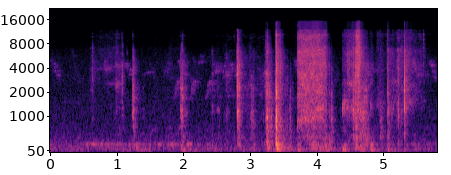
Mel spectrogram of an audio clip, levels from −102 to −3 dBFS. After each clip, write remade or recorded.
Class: recorded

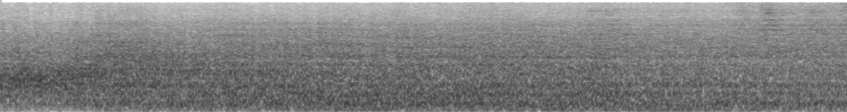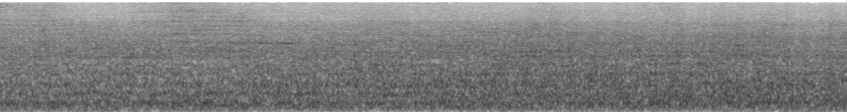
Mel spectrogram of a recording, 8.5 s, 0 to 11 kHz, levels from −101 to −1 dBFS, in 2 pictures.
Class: recorded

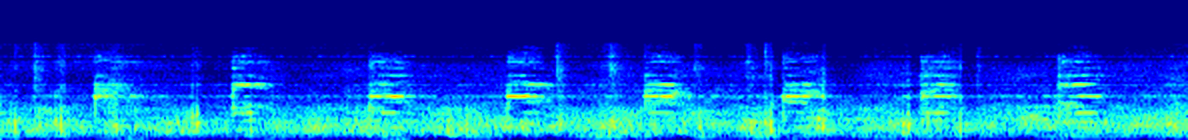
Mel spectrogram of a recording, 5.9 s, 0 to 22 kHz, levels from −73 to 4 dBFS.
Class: remade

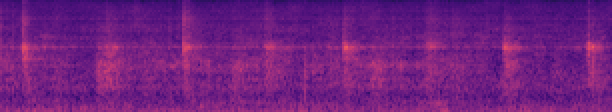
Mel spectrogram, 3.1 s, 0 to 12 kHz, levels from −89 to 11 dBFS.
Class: remade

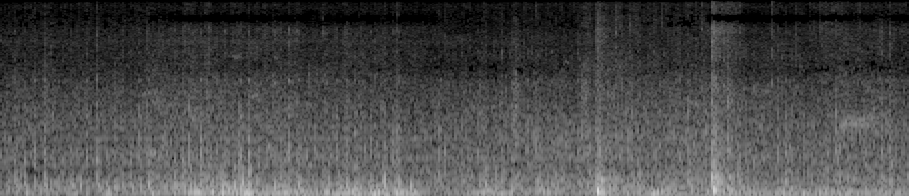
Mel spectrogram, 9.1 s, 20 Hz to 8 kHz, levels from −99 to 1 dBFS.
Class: recorded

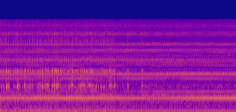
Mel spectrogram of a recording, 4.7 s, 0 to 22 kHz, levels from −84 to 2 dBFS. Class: recorded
